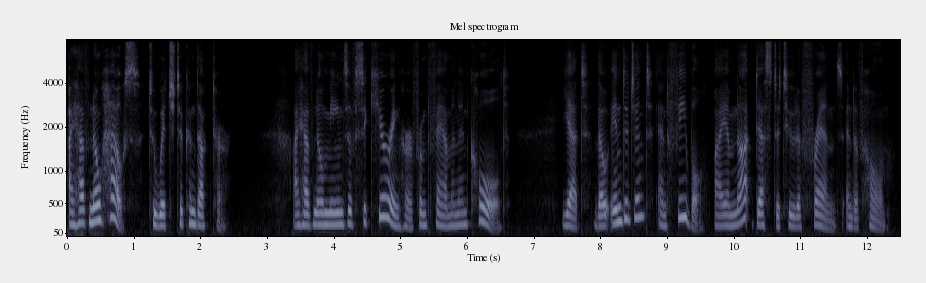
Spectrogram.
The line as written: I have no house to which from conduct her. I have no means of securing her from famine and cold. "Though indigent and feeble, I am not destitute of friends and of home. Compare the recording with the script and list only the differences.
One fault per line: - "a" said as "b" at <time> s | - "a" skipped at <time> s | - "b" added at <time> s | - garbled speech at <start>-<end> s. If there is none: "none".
- "from" said as "to" at 1.6 s
- "Yet" added at 7.4 s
